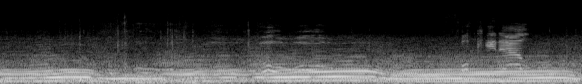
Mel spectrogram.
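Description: A BMW M2 Competition drifts sideways, its engine roaring loud and close with the revs rising and falling as a driver exclaims over the noise.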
